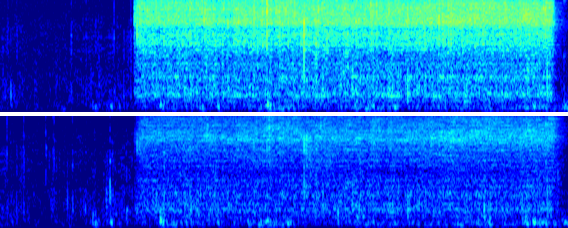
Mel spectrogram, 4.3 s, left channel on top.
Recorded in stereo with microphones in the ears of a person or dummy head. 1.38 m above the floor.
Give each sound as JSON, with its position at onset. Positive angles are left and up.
{"t": 1.0, "sound": "frying", "side_deg": 65, "distance_m": 0.8}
